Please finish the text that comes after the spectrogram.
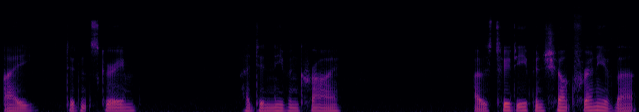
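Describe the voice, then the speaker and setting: Man playing a low, soft-spoken British vampire master. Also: little pitch movement, a little slow, creaky. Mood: haunted, solemn. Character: protective male vampire master, haunted, tender. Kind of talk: intimate ASMR roleplay monologue.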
